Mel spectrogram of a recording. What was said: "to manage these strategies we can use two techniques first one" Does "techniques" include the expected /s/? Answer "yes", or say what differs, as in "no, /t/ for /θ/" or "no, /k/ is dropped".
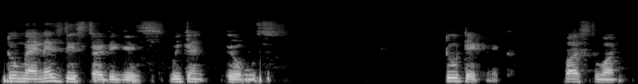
no, /s/ is dropped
